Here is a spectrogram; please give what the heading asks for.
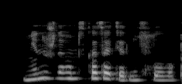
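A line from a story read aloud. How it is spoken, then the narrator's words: Whispered. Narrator (Russian): прошептала она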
